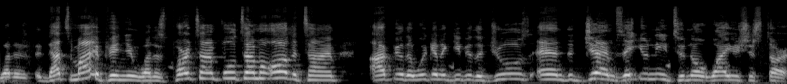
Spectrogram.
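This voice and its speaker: A loud, high-pitched man at a fairly quick pace, with ordinary pitch variation and hardly any pauses. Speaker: podcast host. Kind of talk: podcast intro.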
